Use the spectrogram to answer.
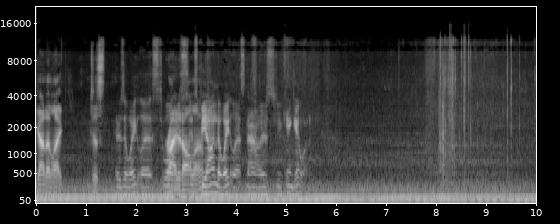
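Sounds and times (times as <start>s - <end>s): engine running low hum: 0.0s - 10.0s.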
